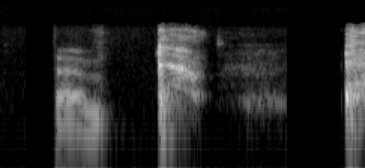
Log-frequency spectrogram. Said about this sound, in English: I've been coughing for ages, now I'm coughing again.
